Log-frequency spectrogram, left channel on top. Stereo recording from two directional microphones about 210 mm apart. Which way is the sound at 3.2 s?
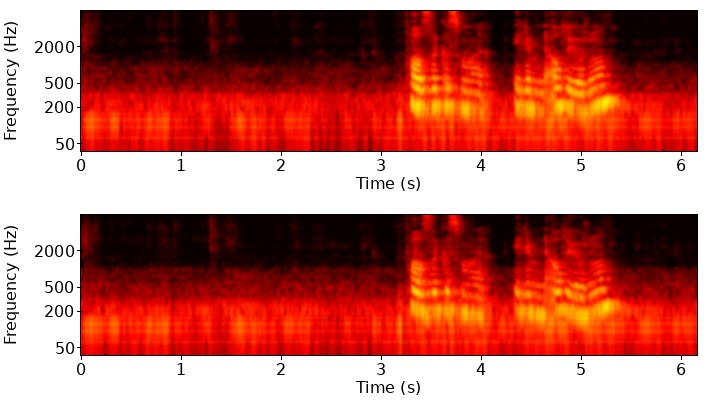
45° left (ahead or behind).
